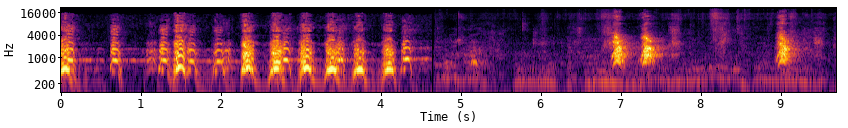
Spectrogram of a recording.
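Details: Dog barks of several kinds: a rapid, steady string of about twelve tonal barks over four seconds, then a quieter stretch with soft whining and three harsh, louder barks spaced apart near the end.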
